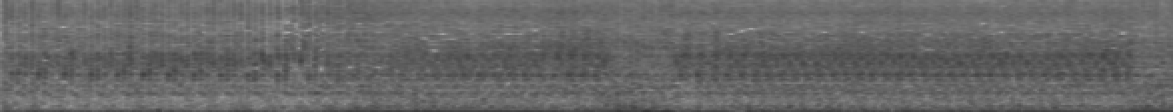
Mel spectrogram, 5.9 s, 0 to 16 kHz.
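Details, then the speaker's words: Toyota Hiace LH-11 diesel warming up after the injection pump bracket repair; oil pressure now normal at 5 bar. It idles with a harsh, uneven clatter and gritty hiss, and injection timing is still being adjusted. "suaranya Masih belum pas masih kita cari bisa cari dulu yang pas untuk suaranya"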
